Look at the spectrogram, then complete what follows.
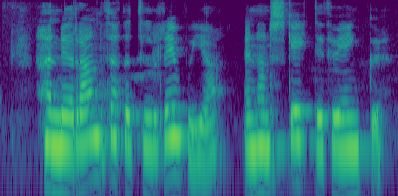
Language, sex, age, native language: Icelandic, female, 12, Icelandic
